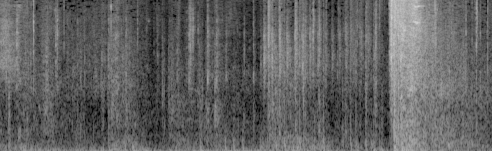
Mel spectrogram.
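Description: Rifle shots crack loudly close by.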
